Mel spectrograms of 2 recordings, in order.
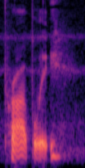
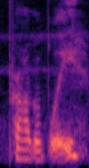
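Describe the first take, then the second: First: A syllable is dropped, sounding like probly. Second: All three syllables are pronounced in full. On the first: "I always say probably... I shorten it... P R O B L Y" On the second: "the right way to say this would be"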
